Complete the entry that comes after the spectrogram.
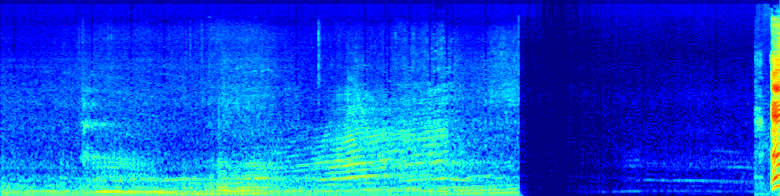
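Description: Touring cars racing at the FIA Motorsport Games, engines rumbling and revving with rising pitch for several seconds, then cutting off abruptly into near silence before a sudden loud burst at the end.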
